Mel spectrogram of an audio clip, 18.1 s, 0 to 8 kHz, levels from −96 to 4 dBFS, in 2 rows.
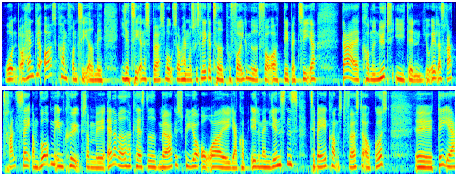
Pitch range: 160-205 Hz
